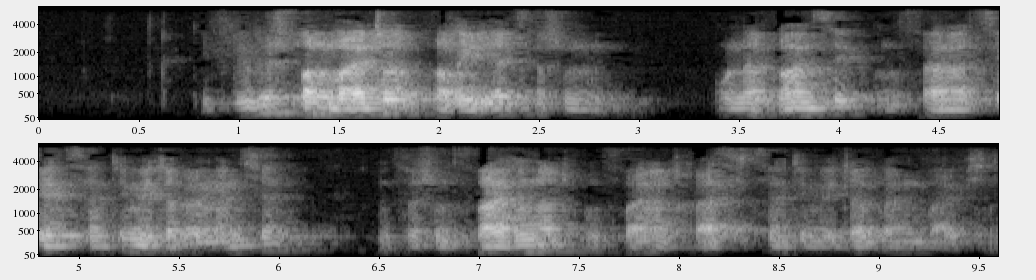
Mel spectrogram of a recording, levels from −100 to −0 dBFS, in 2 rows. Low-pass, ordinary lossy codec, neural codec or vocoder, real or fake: 5.4 kHz; MP3, 24 kbps; vocoder, 44.1 kHz, 128 mel bands, Pupu-Vocoder; fake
